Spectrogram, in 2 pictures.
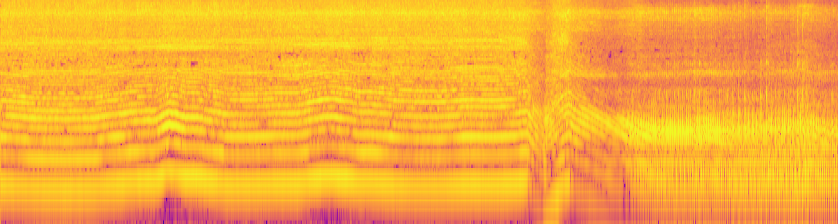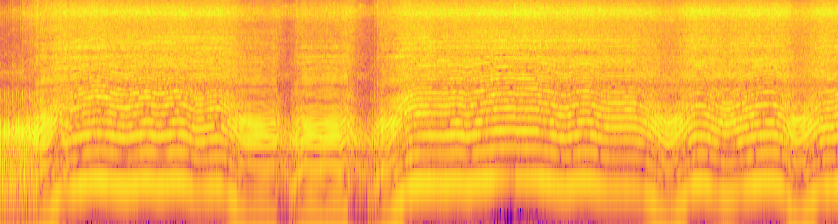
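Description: A chainsaw engine roars loudly, revving up and down as it cuts through logs.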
